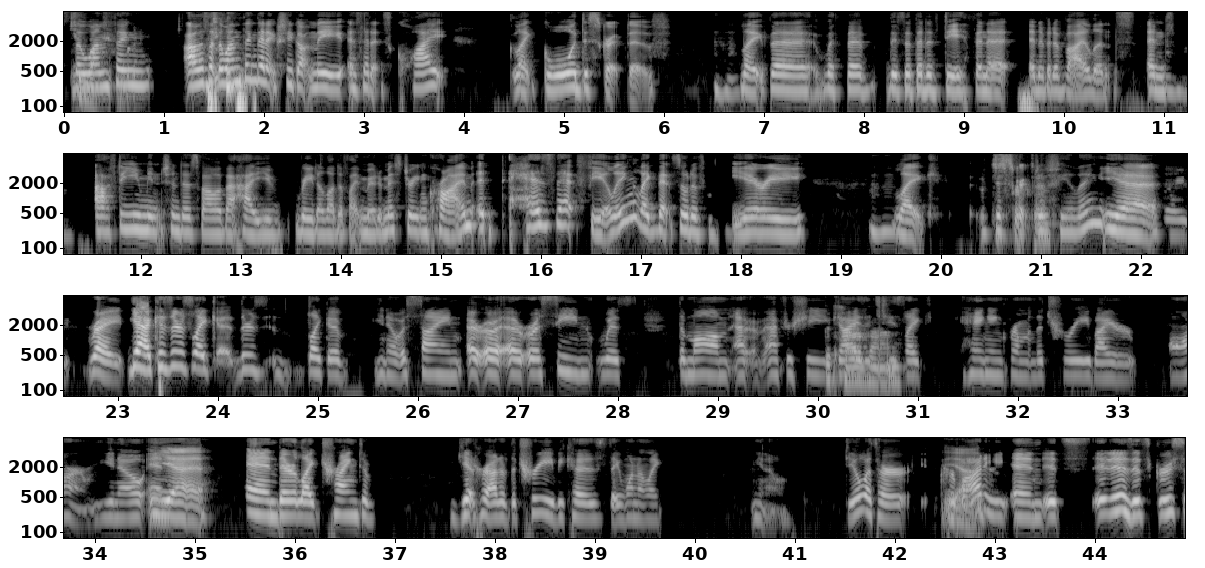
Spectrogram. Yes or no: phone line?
no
